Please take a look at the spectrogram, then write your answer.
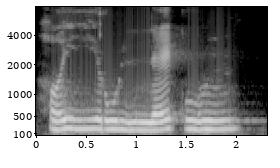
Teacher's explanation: And the إدغام with the lam is without غنة.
